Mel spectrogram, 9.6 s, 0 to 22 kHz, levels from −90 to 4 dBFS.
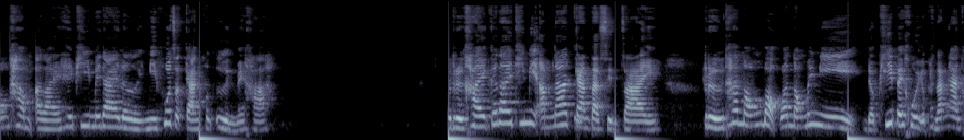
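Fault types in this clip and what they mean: DC step: the waveform's zero line abruptly jumps to a new level, about -22 dBFS at 1.99 and 4.48 s and about -24 dBFS at 6.15 and 8.48 s, then slides back as a 2 Hz high-pass drains it. Each jump gives a low thump under the unchanged speech. On a waveform the trace lifts off centre and curves home; a spectrogram shows a brief broadband smear strongest at the bottom.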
